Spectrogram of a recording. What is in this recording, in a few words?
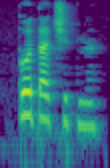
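"пӧтачитны", Komi, female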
